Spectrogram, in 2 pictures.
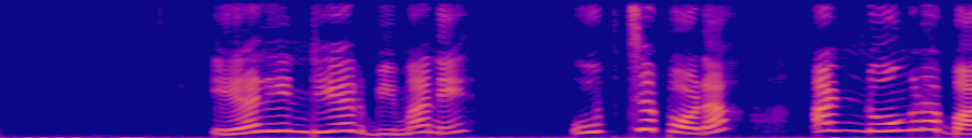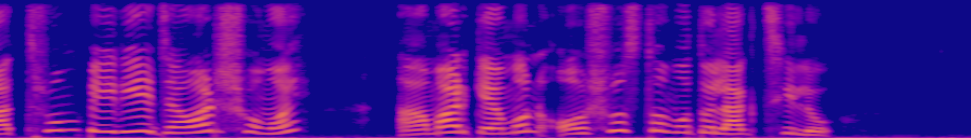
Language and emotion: Bengali, disgusted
